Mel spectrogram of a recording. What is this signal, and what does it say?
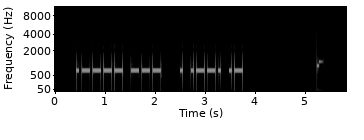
Morse code, heard as a keyed tone, about 22 wpm, 700 Hz. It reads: 1O EPA
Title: Winter Field Day Exchanges 22wpm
